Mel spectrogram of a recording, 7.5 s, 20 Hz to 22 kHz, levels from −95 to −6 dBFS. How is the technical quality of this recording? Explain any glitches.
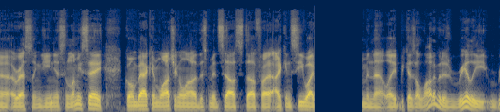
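The recording has one clear glitch. A stream reconnect runs from 4.72 to 5.44 s: after "I can see why" the audio drops to about 0.67 s of silence, then returns at "in that light because", roughly 0.7 s further on. The connection broke, and the player restarted a fresh decoder mid-stream, so that stretch of speech is simply skipped.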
